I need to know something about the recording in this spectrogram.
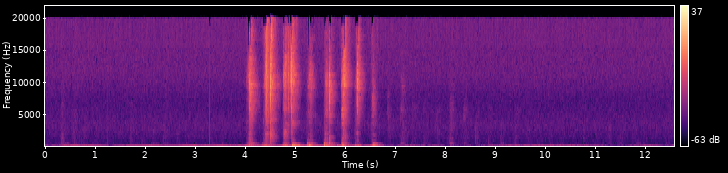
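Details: Joey the pet rabbit eats carrot indoors, giving a rapid, steady series of about eight crisp crunching bites in a few seconds, bracketed by quieter stretches of low room hum.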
